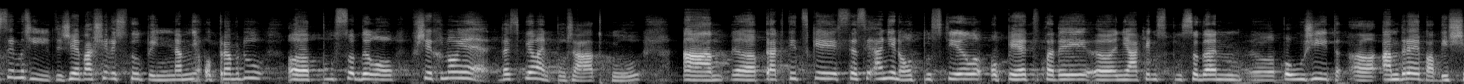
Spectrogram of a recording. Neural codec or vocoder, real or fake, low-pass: codec, 44.1 kHz, 2.6 kbps, DAC; fake; 14.4 kHz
